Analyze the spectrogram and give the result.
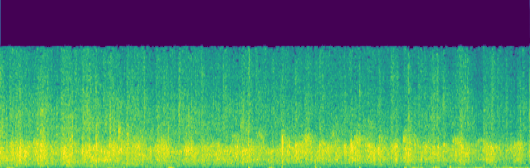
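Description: A crowd applauds steadily, a dense wash of overlapping hand claps that holds at an even, fairly strong level for several seconds with no voices rising above it.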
